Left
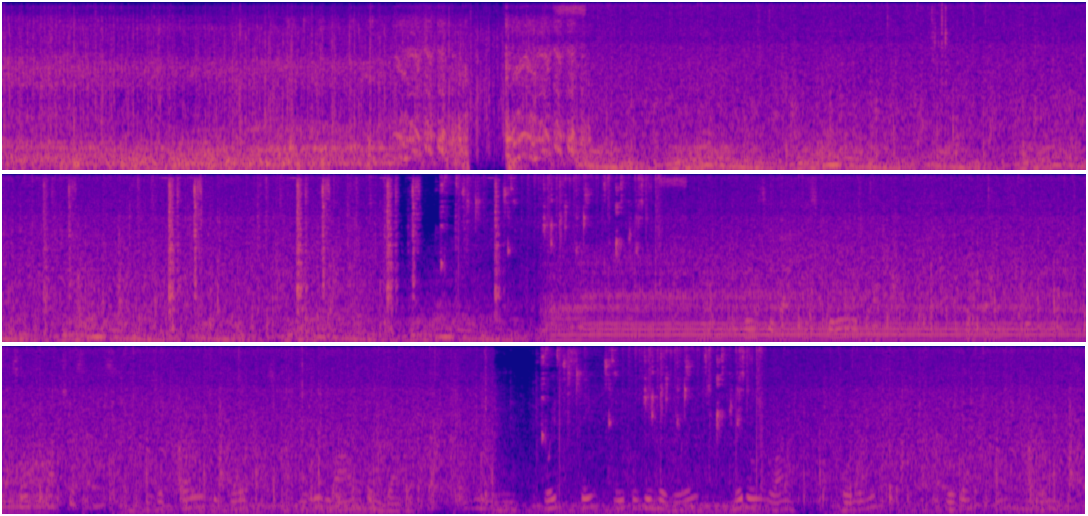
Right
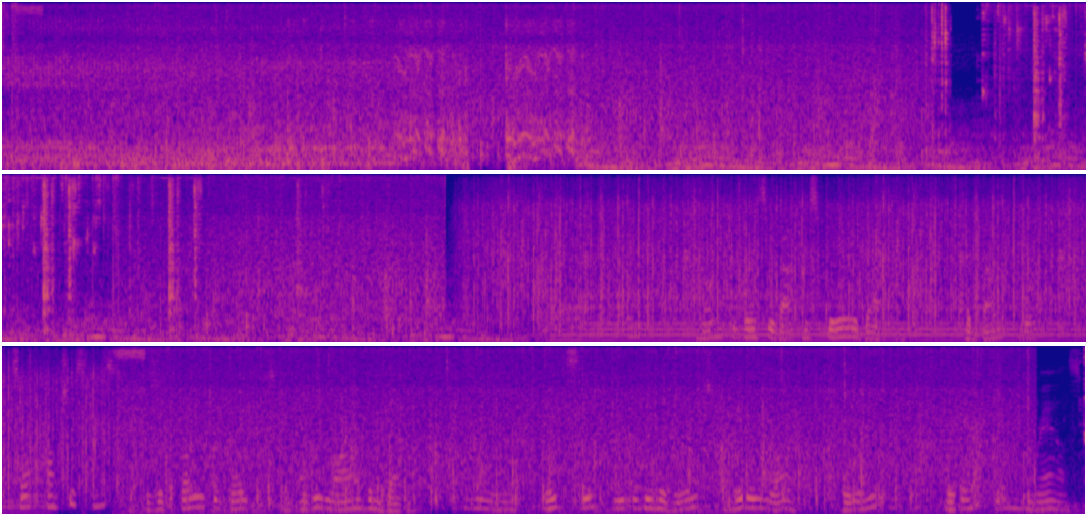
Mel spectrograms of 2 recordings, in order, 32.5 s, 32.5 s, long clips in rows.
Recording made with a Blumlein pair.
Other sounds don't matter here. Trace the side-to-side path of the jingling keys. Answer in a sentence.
You can hear the jingling keys move from right to left.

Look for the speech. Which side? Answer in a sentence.
You can hear the speech in the centre.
